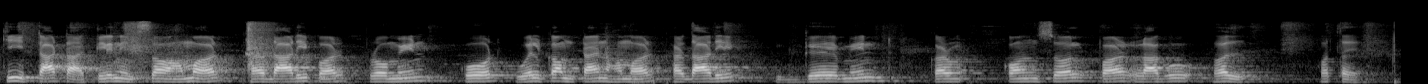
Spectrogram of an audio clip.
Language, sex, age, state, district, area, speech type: Maithili, male, 45-60, Bihar, Madhubani, rural, read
